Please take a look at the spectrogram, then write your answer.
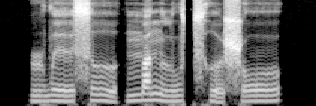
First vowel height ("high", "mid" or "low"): mid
